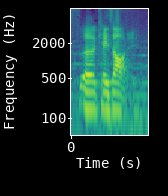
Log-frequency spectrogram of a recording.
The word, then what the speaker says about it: Caesar: I just used a Latin pronunciation because his name is supposed to be pronounced Caesare, but then like the French happened, and now the English and the French call it the guy Caesar, or the French is César, but like, yeah.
